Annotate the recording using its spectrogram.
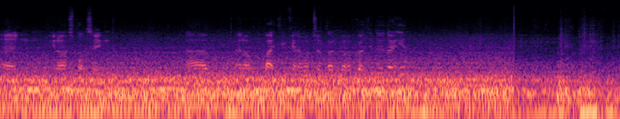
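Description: A van's engine and road noise heard from inside the cab: a steady low drone under a man's voice, changing abruptly near the end.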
